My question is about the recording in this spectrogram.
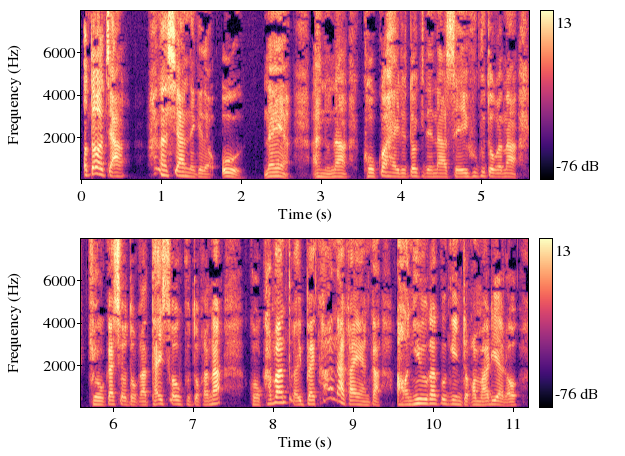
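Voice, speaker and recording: A woman's voice: lowish voice, lively intonation, a little fast, a bit bright. A woman voicing her teenage self, pleading earnestly with her father in a Kansai accent.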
